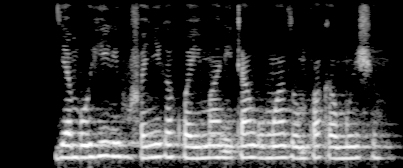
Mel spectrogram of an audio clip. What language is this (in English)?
Swahili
